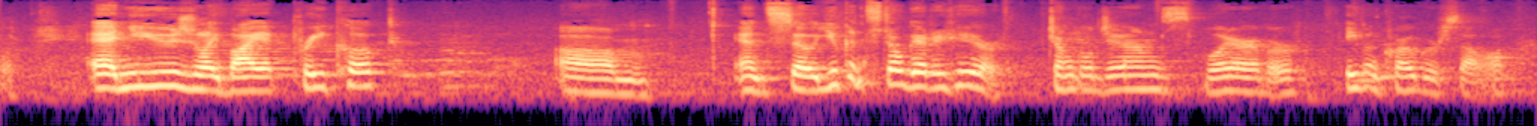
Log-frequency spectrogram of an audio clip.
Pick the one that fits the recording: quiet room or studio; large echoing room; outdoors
large echoing room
